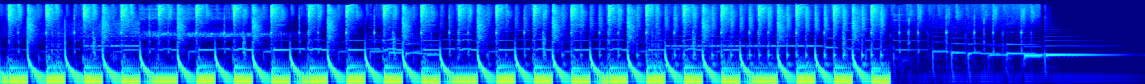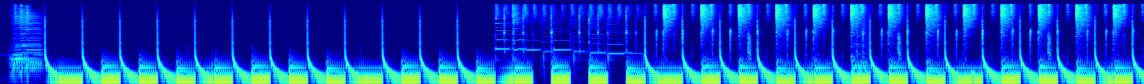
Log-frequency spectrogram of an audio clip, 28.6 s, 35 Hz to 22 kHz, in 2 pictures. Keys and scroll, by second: 23.6 ctrl+End, 25.8 ctrl+Page_Down.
